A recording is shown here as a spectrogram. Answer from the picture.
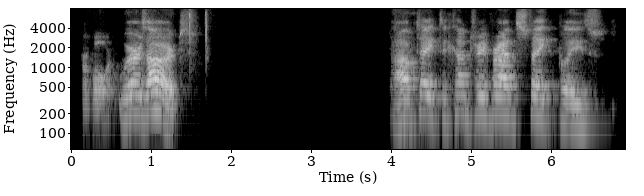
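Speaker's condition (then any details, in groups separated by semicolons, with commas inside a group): ALS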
